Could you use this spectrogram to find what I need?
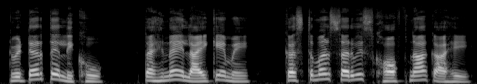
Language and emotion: Sindhi, neutral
